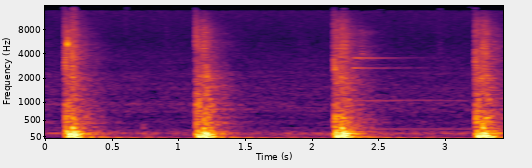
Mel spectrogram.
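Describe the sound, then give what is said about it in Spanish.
Four dry, wooden thuds imitating a knife striking a wooden cutting board in a kitchen, evenly spaced about a second apart, fairly loud with a short decay, no talking. “Me dice, e-, es el golpe así que todos lo tenemos en la cabeza, cuando estás cortando algo en la tabla de madera y con el cuchillo le haces el pac, pac, para cortar de un solo tajo algo.”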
